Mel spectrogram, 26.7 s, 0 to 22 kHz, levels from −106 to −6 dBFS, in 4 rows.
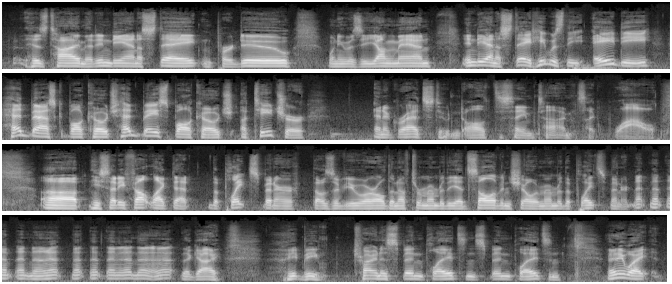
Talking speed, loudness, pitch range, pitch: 180 wpm, -23 LUFS, 120-140 Hz, 130 Hz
